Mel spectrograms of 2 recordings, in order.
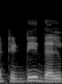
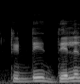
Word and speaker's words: ٹڈی دل: کرتا چلا جاؤں کہ یہ لفظ ٹڈی دل نہیں بلکہ اس کا اصل تلفظ ٹڈی دل ہے۔ دل لشکر کو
